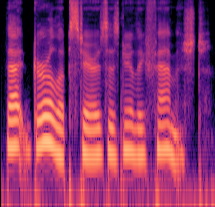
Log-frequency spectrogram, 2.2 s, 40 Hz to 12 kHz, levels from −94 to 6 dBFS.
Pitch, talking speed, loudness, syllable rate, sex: 185 Hz, 195 wpm, -16 LUFS, 5.1 syllables/s, female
